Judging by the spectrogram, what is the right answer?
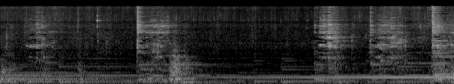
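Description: A metal spatula stirs and scrapes potato chunks, coconut and spice paste around a kadhai as they fry in oil. The sizzle is broken by a few scraping strokes and goes quieter for about a second in the middle.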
